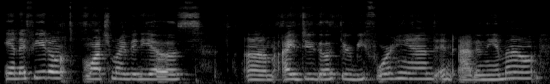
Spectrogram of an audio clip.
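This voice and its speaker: Slightly breathless young woman, creaky voice. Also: on the high side, fairly even intonation, normal speed, fairly bright tone, slight background noise. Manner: counts amounts aloud step by step. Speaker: budgeting video host. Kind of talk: casual narration of a hands-on task.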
